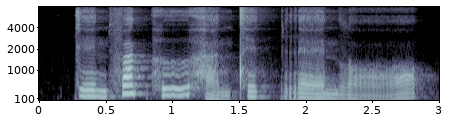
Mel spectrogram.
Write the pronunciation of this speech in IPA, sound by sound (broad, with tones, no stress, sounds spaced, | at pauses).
k e˧ n f a˥˩ k̚ h ɯː˦˥ h a˩˦ n tʰ e˦˥ k̚ p r ɛː˧ n l ɔː˩˦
